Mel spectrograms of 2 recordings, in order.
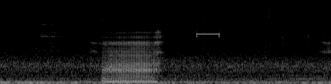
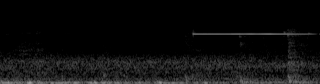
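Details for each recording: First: Mitsubishi L200 whose battery goes flat in about a week, drawing about 400 mA against a 50 mA maximum: amp hound probe on fuses, low hum then a changed, warbling tone on one fuse showing a drain on that circuit. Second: Mitsubishi L200 whose battery goes flat in about a week, drawing about 400 mA against a 50 mA maximum: amp hound probe on a miniature fuse gives a steady long tone with no change, so that circuit draws no current.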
